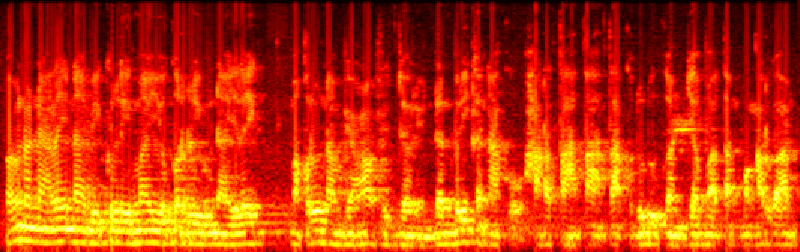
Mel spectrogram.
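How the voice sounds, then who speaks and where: A middle-aged man delivering a humorous sermon, quoting Arabic prayers between lively remarks. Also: sits low, reverberant, dull audio, a little hiss or hum. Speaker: kyai leading an Islamic study session.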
